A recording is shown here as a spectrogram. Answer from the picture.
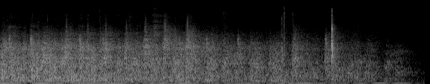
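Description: Audience applause, a dense patter of many hands, fading out near the end.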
